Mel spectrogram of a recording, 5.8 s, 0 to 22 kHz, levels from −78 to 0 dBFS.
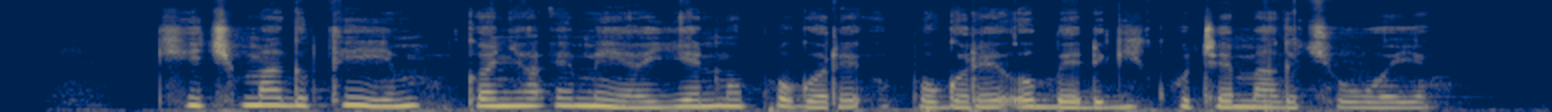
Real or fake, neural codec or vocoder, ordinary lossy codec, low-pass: fake; vocoder, 44.1 kHz, 128 mel bands, Pupu-Vocoder; none; none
